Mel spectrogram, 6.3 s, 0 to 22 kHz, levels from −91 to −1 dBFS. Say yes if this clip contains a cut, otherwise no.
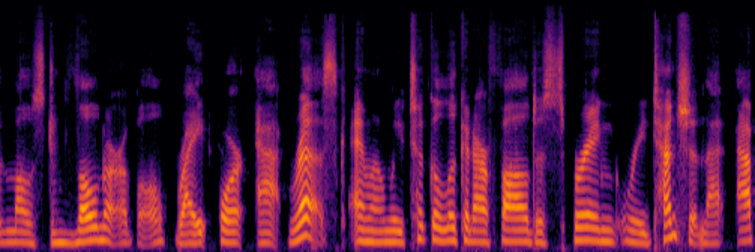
yes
